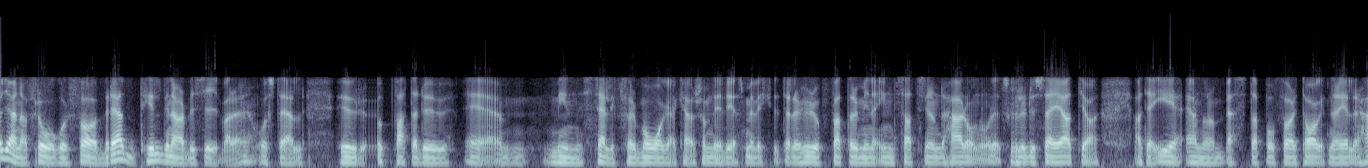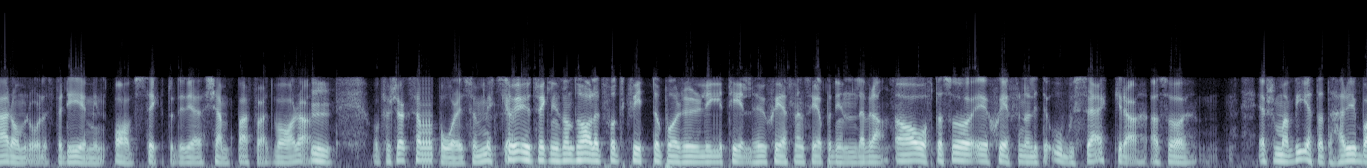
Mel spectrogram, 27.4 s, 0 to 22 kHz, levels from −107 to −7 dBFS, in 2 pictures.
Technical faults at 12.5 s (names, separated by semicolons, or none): none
